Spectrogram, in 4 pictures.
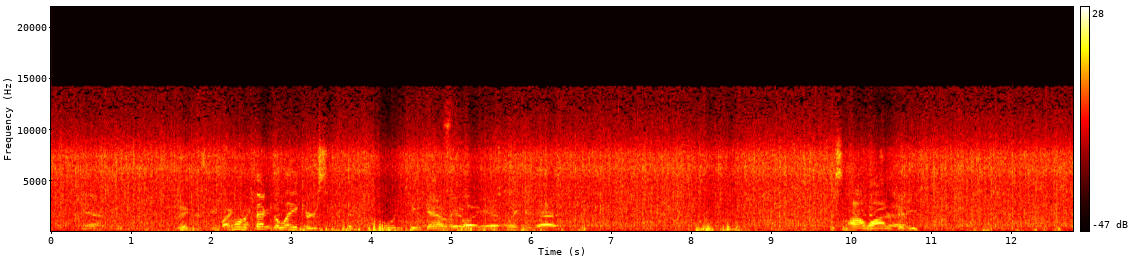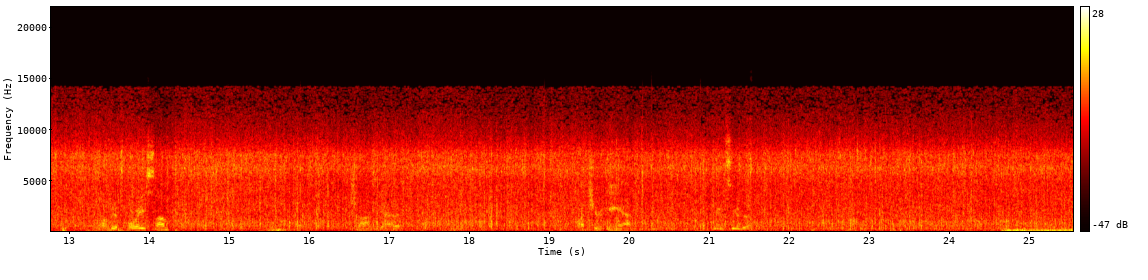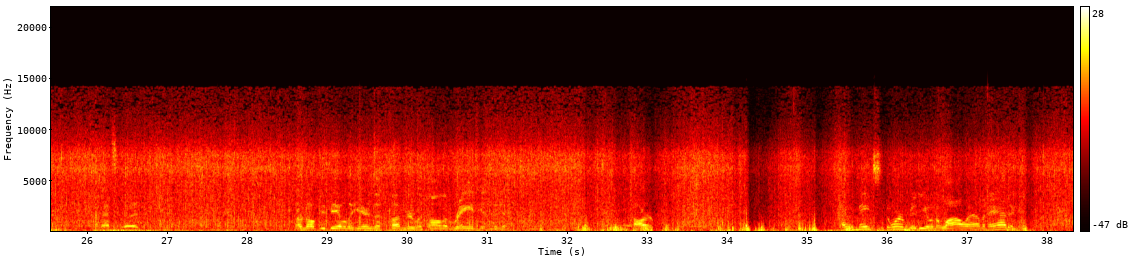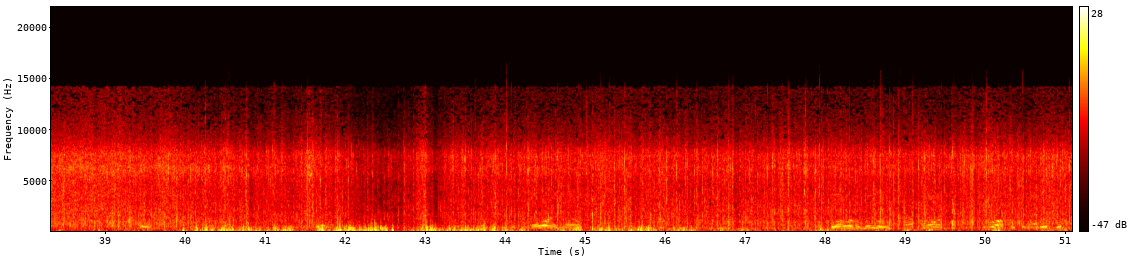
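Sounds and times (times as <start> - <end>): heavy rain on a tarp: 0.0 - 51.0
rain splashing on lake: 0.0 - 51.0
low rumble: 24.6 - 29.8.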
